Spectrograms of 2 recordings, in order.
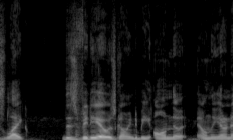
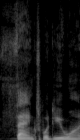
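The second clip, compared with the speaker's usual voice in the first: mock curt, blunt tone, lower; 3 semitones lower than usual. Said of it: "not in that tone".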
